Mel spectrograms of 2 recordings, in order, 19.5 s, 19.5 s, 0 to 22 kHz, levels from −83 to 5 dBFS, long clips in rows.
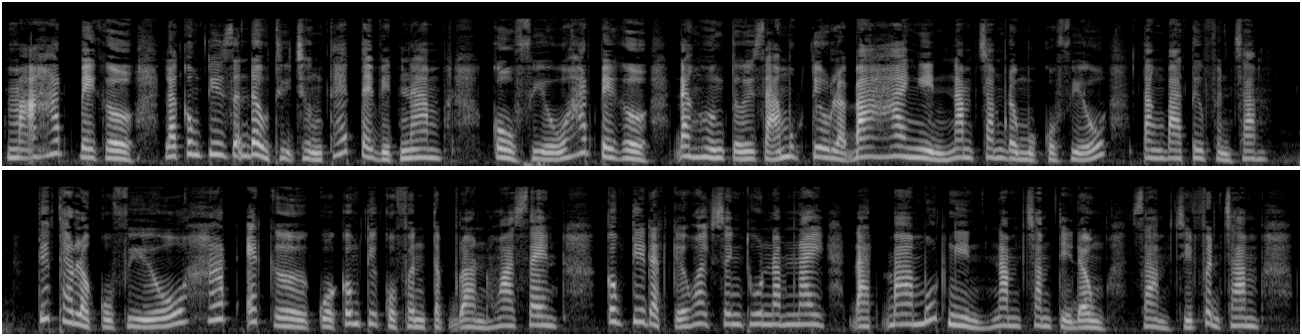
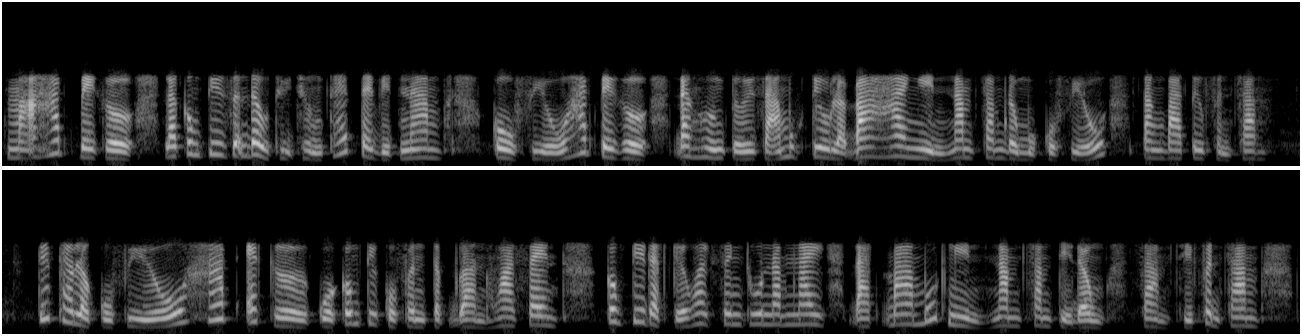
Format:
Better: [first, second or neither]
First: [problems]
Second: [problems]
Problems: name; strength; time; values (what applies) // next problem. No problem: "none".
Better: first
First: none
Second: phone-call audio; nothing above 3.5 kHz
